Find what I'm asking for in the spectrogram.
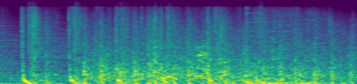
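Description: Rapid gunfire in The Division during a player-versus-environment farming session, with repeated sharp shots in a dense, sustained barrage at close range, no clear talk over it.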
